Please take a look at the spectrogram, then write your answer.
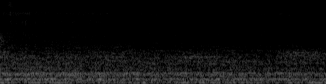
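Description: Honeybees swarm in front of their hive in early February in the Black Sea region of Turkey, young bees taking orientation flights, making a dense, even buzzing drone, quiet but continuous with no voices.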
